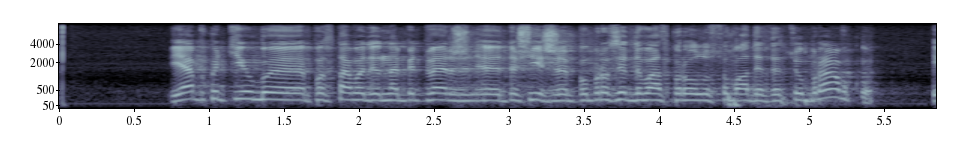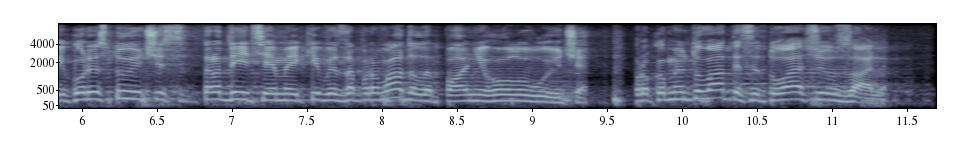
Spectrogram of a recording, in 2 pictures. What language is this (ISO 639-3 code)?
ukr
